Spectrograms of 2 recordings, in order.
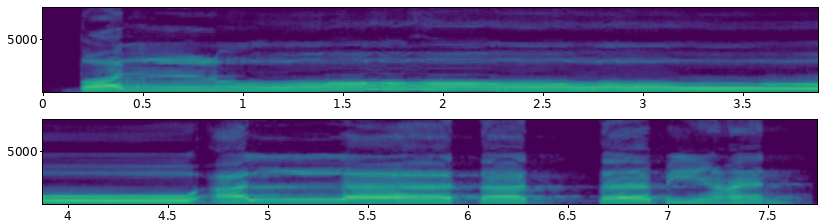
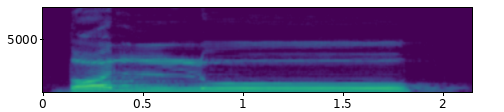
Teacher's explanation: Tapi kalau berwakaf di ayat 92, tanda bendera enggak boleh dipakai. Jadi lam mesti dipanjangkan 2 harokat saja.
